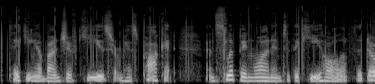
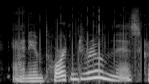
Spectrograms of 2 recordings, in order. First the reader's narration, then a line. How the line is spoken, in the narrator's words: cried Mr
